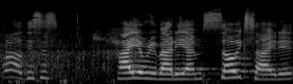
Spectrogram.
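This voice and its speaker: A woman speaks in a raised, projected voice at a high pitch. Her pitch varies in an ordinary way. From Mexico. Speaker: biologist. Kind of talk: short speech.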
